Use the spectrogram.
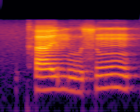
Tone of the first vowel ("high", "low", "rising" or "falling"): high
